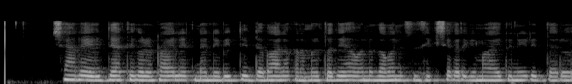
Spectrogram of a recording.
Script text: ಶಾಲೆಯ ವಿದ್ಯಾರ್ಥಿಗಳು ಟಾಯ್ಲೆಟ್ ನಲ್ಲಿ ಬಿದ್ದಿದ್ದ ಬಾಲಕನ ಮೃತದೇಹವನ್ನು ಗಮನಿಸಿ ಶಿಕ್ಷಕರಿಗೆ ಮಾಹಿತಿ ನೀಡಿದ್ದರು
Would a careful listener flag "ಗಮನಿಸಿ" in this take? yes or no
no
